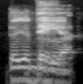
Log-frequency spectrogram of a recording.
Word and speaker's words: Daya: Is that how you pronounce her name? Daya.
